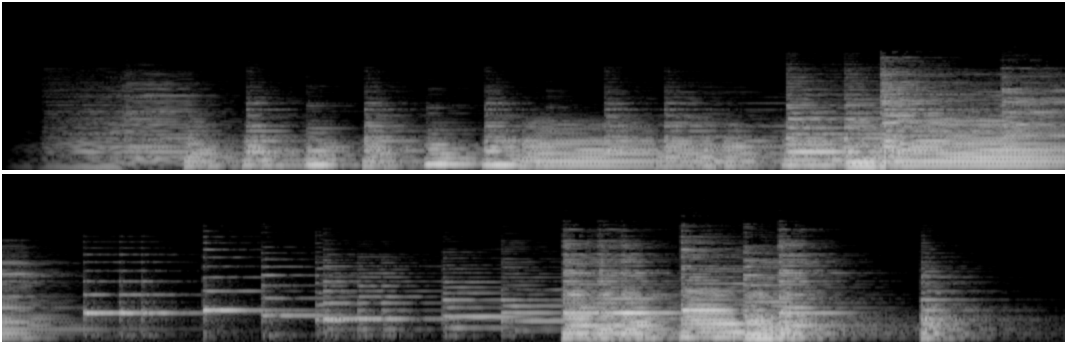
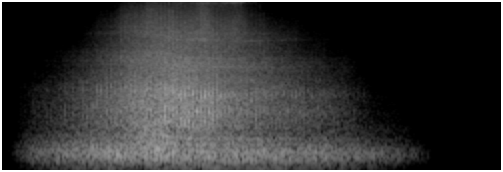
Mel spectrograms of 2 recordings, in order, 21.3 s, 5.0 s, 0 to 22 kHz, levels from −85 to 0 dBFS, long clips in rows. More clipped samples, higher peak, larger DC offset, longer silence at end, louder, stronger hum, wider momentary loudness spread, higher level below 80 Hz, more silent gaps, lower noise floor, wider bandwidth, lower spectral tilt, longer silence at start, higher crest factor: neither; about the same, -8 dBFS vs -10 dBFS; neither; second, 0.8 s vs 1.15 s; first, -25 LUFS vs -28 LUFS; neither; second, 17 LU vs 23 LU; first, -34 dBFS vs -64 dBFS; neither; second, -60 dBFS vs under -90 dBFS; second, 7.4 kHz vs over 20 kHz; first, -8 dB/octave vs -1.5 dB/octave; first, 0.55 s vs 0.3 s; second, 18 dB vs 24 dB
